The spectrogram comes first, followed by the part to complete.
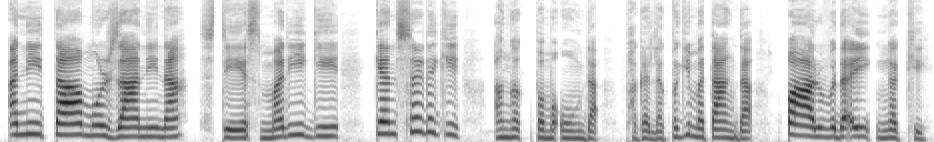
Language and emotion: Manipuri, surprised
